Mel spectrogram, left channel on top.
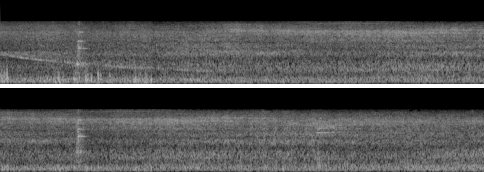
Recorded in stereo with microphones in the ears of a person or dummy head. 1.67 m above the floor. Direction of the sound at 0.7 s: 15° right (ahead or behind).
